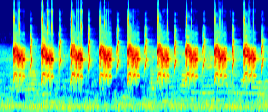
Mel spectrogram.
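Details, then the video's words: Long-tailed shrike in a tutor recording with mimicked fills: rough, scratchy double notes repeated steadily, nearly two per second, each a harsh chirp followed by a short tick. "CENDET ISIAN TENGKEK BUTO SPEED RAPAT SAMBUNG GREJA SAMBUNG KUNTI"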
